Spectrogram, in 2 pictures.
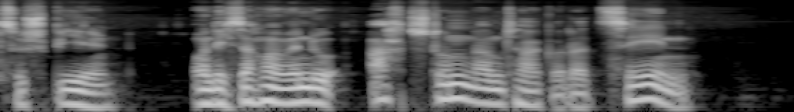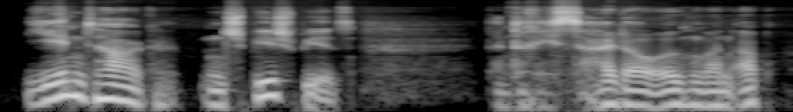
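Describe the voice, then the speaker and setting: A man talks at a fairly slow pace with ordinary pitch variation and long, frequent pauses. The sound is dry and close, with no echo. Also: fairly low pitch for a man, very clean recording, silent background. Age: 30s. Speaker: podcast co-host. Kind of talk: casual chat.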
